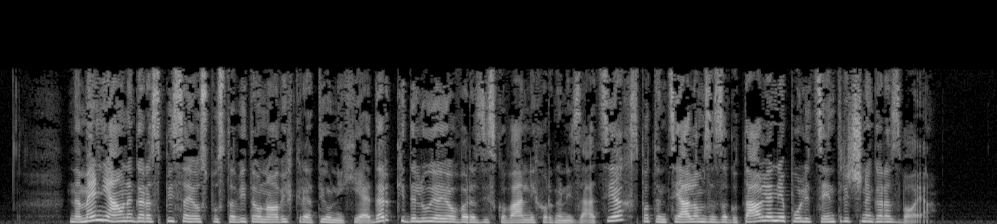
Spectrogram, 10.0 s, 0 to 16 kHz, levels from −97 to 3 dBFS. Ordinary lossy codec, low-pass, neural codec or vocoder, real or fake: MP3, 48 kbps; 14.4 kHz; vocoder, 44.1 kHz, 128 mel bands every 512 samples, BigVGAN v2; fake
